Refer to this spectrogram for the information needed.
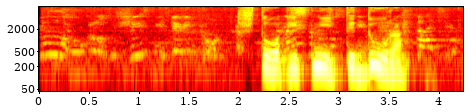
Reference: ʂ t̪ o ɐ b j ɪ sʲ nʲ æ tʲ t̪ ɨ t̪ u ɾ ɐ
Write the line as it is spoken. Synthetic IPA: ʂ t̪ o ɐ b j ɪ sʲ nʲ i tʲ t̪ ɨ d̪ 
